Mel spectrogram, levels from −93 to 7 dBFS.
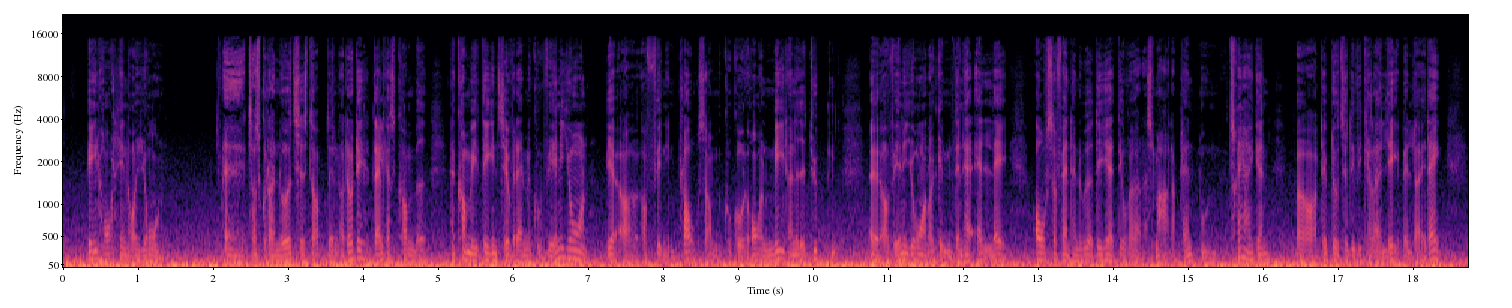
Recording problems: low rumble; noticeable; throughout; 15 dB below the speech

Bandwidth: 15 kHz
